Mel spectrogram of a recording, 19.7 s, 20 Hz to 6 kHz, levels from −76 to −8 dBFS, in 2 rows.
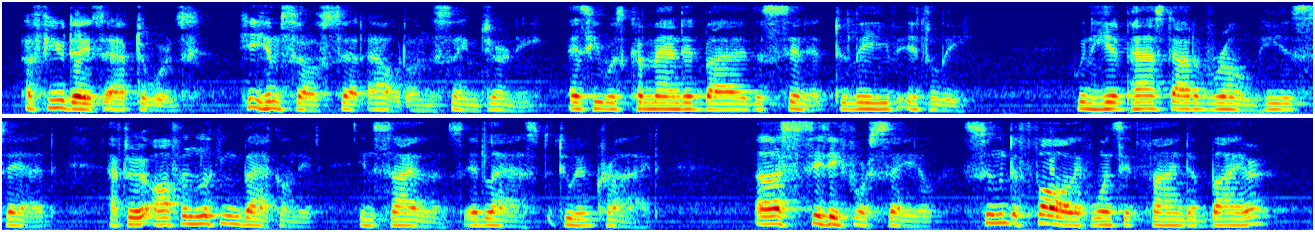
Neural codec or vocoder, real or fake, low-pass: none; real; 5.4 kHz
